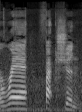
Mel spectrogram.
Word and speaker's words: rarefaction: spread out, is called a rarefaction, not refraction, a rarefaction. Make sure you say it and spell it correctly. That's to make sure it doesn't get confused with refraction, because that's the bending of light, a completely different thing.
